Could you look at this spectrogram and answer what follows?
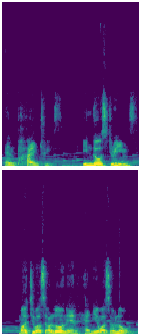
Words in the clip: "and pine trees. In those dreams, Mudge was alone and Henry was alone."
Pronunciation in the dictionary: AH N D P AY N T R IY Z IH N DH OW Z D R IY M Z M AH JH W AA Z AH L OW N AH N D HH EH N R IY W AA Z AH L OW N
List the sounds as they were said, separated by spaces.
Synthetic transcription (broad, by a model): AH N P AY N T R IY S IH N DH OW S D R IY M S M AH CH W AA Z AH L OW N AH N HH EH N IY W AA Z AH L OW N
